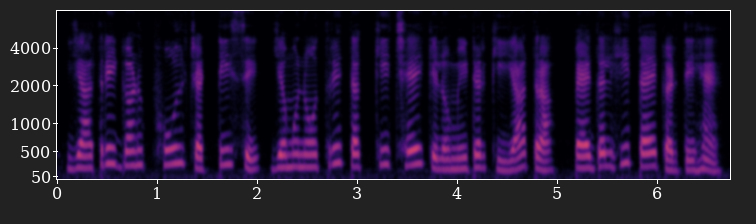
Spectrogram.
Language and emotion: Hindi, neutral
